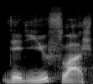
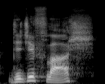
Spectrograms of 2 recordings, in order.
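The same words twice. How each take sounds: First: "Did you flush" with a full, separate "you"; slow, careful "Did you flush"; said slowly. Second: "Did you" blended into "didje" before "flush"; higher, connected-speech "Did you flush"; quick, run-together pronunciation. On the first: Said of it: "quand je le dis lentement". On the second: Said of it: "quand je vais le dire plus vite". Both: Shown as a demonstration.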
